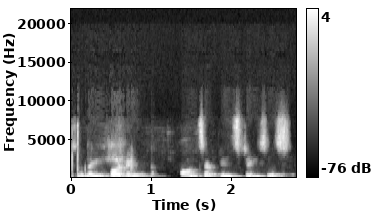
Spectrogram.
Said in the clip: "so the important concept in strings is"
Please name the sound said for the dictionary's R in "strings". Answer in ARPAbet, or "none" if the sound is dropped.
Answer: none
